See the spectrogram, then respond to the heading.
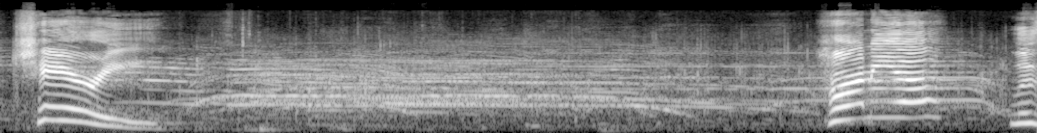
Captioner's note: audience cheering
